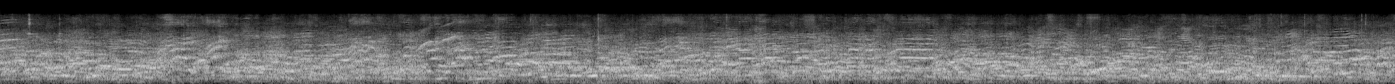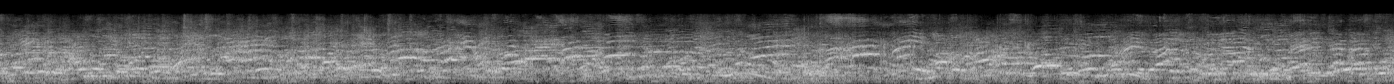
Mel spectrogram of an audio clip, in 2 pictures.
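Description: A crowd of spectators chatters and calls out in the open air.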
